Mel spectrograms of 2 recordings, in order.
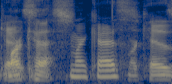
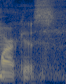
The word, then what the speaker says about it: Marques: Did I say it right? No, Marques. I always call you Marcus.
